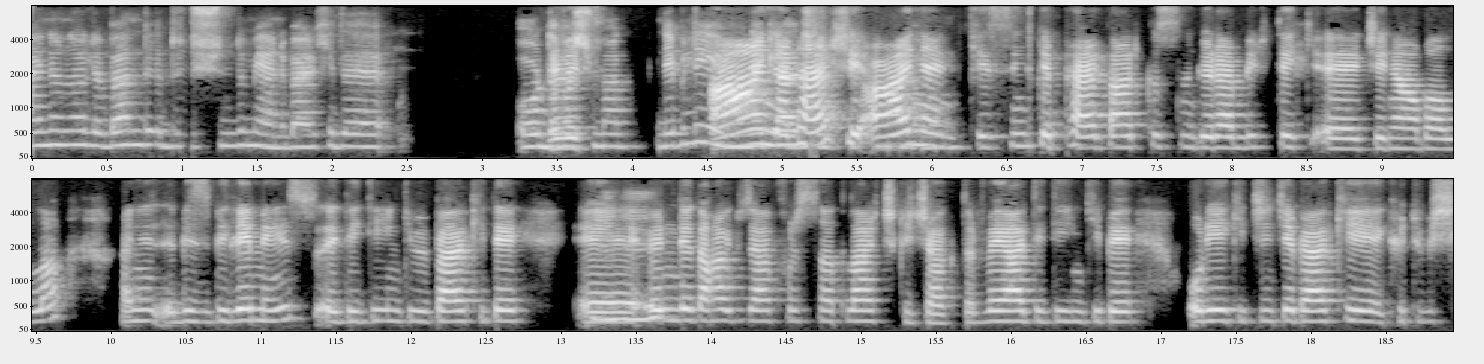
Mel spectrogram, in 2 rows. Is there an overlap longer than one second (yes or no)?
yes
